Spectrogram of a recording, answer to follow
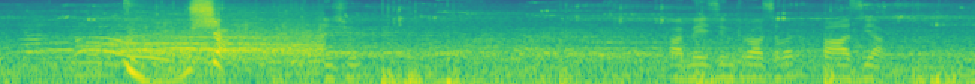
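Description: Basketball game play on an indoor wooden court: sneakers squeaking in quick gliding squeals during the first two seconds, with a short sharp burst of noise about a second and a half in as the loudest moment, then the ball thudding on the floor as it is dribbled.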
